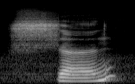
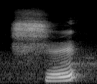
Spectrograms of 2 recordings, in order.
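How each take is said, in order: First: The syllable ends with an n sound. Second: The syllable ends in a plain vowel. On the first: It is the reading used in the word for what. "when it pronounced as 神" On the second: It is the reading that means mixed. "it could pronounce differently, and it's 十"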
